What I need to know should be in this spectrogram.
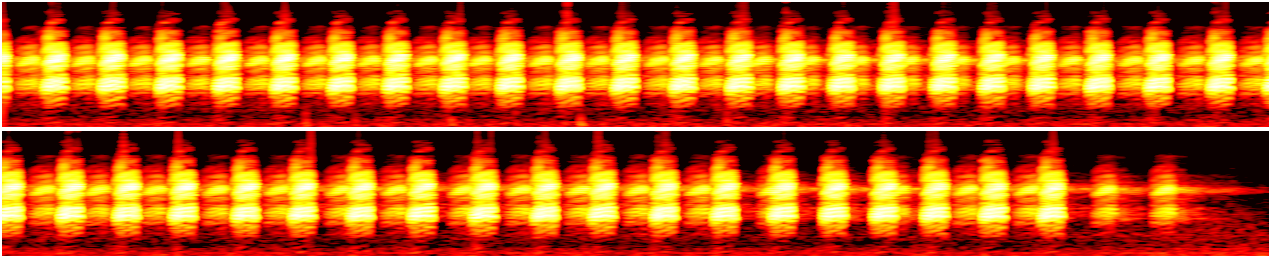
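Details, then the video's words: A Japanese tree frog calling after rain on a farm: an even series of harsh, rasping croaks, about three or four per second, held steady for twelve seconds before stopping abruptly. "청개구리 울음소리"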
